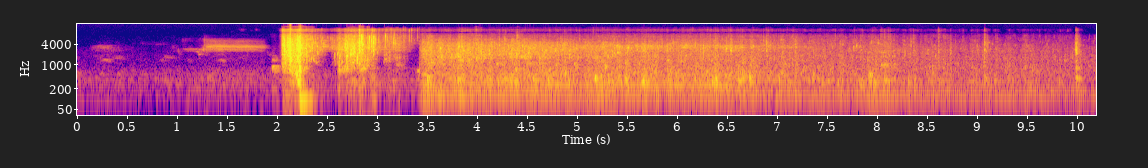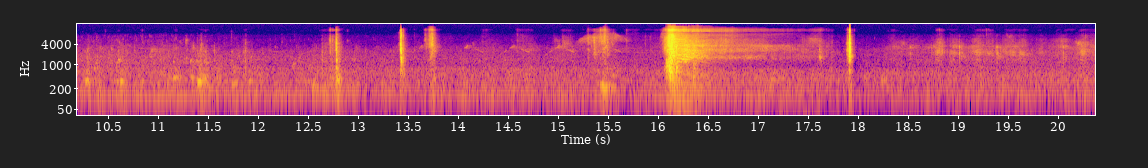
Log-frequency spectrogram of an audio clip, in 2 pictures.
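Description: Water splashing beside a fishing boat: a loud splash about two seconds in, then sloshing and trickling water with a faint low hum under it, fading away over several seconds. A few light clicks and a short rush of noise follow later.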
